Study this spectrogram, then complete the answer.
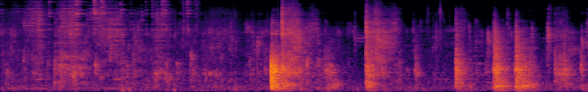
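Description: Roasted rava being stirred into vegetable rava kichadi in a pan, with intermittent scraping and clanking strokes of a spoon against metal, several sharper knocks toward the end, a dog whimpering faintly in the background, and no talking.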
